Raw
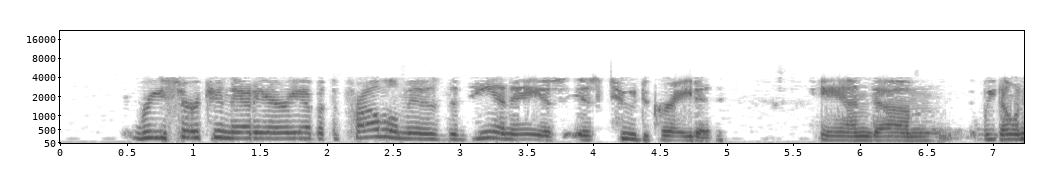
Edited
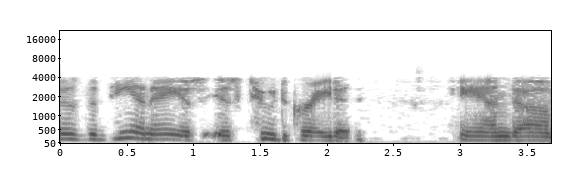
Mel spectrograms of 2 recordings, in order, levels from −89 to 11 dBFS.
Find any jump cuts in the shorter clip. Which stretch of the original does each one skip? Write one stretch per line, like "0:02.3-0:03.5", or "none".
none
